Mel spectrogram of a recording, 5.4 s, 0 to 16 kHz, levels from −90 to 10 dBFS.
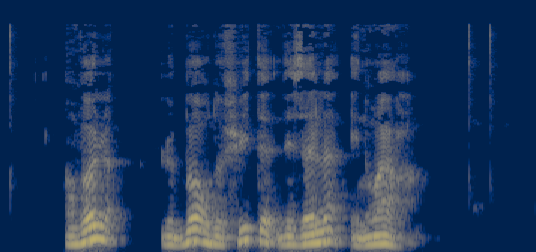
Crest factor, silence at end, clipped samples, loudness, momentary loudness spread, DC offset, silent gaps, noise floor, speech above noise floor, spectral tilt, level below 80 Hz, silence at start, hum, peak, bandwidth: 20 dB; 1.2 s; under 0.1%; -24 LUFS; 14 LU; under 0.1%; none; -55 dBFS; 32 dB; -7.5 dB/octave; -60 dBFS; 0.65 s; none; -6 dBFS; 11.5 kHz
